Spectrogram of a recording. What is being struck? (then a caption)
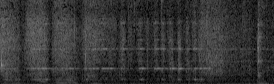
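Textured glass drinking tumbler. A gloved hand scrubs and rubs a hollow, empty, clear glass drinking tumbler with a bubble-textured surface using a sponge, inside and out, while holding it over a sink of soapy water. The result is a quiet, continuous scratchy rubbing with squeaky sponge-on-glass chirps, over a steady low hum and faint high tones.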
